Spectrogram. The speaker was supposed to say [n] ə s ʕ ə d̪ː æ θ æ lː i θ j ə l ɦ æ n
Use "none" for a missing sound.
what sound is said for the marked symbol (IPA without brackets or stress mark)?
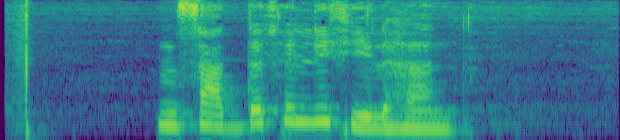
n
